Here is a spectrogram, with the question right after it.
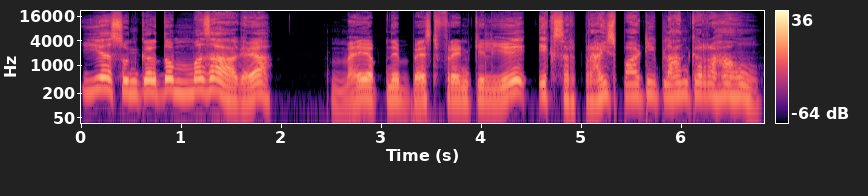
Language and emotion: Hindi, surprised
